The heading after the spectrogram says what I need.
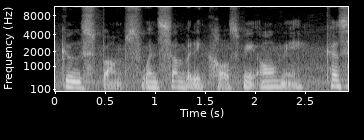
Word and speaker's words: Omi: The O isn't a problem in Spanish. The M-I, me, M-I is spelled me in Spanish, so O-M-I worked just great, which is so exciting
